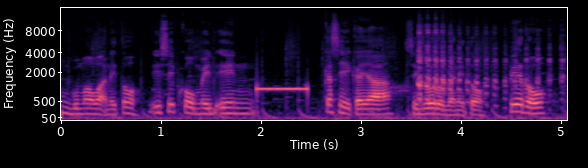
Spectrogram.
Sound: beep

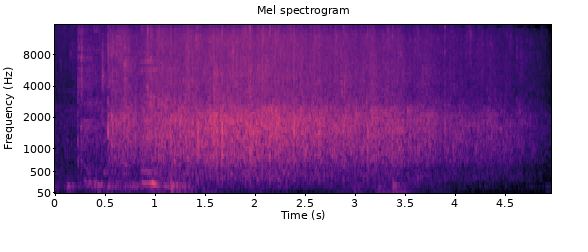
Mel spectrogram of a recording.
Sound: applause

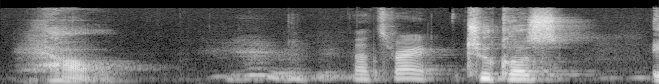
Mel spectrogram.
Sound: audience laughing

